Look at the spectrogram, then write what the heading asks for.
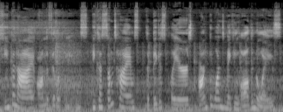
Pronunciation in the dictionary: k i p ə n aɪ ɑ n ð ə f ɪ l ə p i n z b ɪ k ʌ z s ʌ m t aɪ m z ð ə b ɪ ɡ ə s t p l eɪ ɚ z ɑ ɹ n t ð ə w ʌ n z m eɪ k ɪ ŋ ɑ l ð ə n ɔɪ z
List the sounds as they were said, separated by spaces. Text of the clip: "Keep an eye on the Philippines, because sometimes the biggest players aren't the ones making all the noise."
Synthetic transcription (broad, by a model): k i p ə n aɪ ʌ n ð ə f ɪ l ə p i n z b ɪ k ʌ z s ʌ m t aɪ m z ð ə b ɪ ɡ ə s p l eɪ ɚ z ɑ ɹ n ð ə w ʌ n z m eɪ k ɪ ŋ ɑ l ð ə n ɔɪ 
